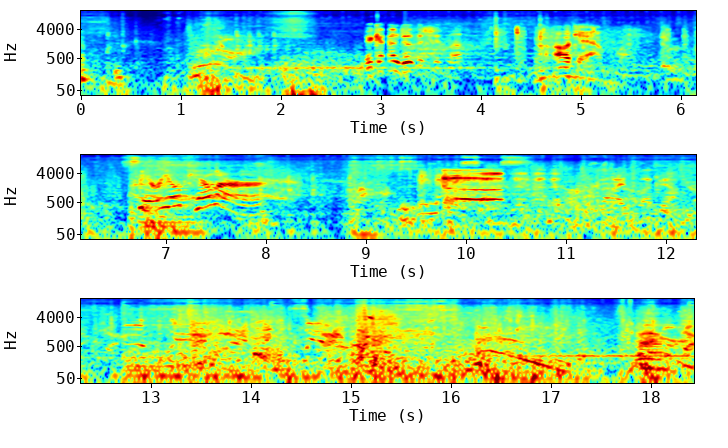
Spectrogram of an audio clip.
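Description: Spell effects whoosh and crackle.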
